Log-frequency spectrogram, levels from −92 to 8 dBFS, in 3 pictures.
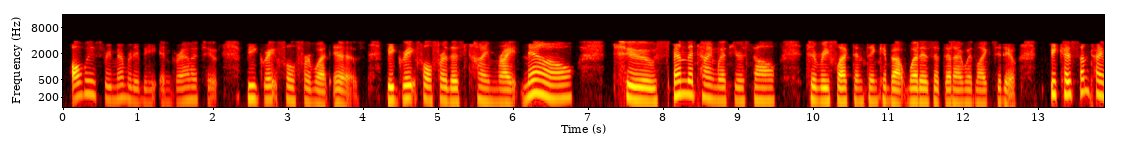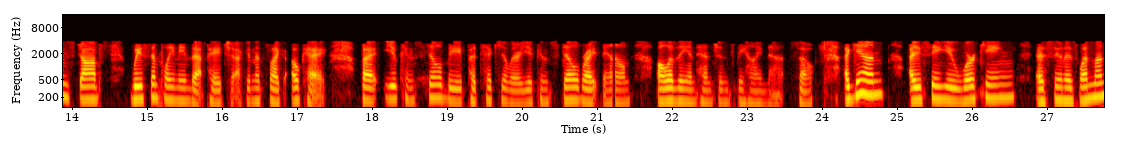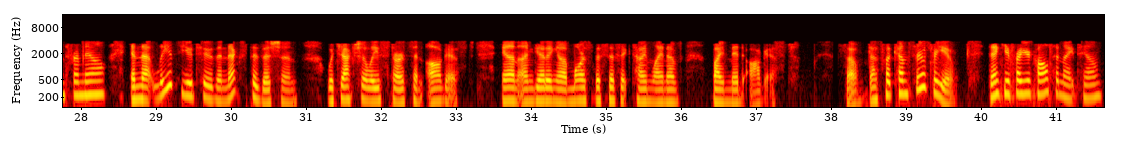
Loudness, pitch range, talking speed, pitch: -26 LUFS, 155-195 Hz, 170 wpm, 170 Hz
